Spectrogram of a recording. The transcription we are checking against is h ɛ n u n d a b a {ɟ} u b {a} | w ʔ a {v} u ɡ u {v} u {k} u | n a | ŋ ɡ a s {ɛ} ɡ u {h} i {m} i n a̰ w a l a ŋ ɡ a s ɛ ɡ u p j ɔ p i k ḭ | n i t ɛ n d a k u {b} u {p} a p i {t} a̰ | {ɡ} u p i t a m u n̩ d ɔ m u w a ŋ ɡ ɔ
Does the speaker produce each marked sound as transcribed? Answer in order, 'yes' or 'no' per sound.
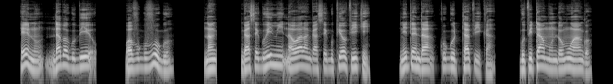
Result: no, no, yes, yes, no, yes, yes, yes, no, no, no, yes

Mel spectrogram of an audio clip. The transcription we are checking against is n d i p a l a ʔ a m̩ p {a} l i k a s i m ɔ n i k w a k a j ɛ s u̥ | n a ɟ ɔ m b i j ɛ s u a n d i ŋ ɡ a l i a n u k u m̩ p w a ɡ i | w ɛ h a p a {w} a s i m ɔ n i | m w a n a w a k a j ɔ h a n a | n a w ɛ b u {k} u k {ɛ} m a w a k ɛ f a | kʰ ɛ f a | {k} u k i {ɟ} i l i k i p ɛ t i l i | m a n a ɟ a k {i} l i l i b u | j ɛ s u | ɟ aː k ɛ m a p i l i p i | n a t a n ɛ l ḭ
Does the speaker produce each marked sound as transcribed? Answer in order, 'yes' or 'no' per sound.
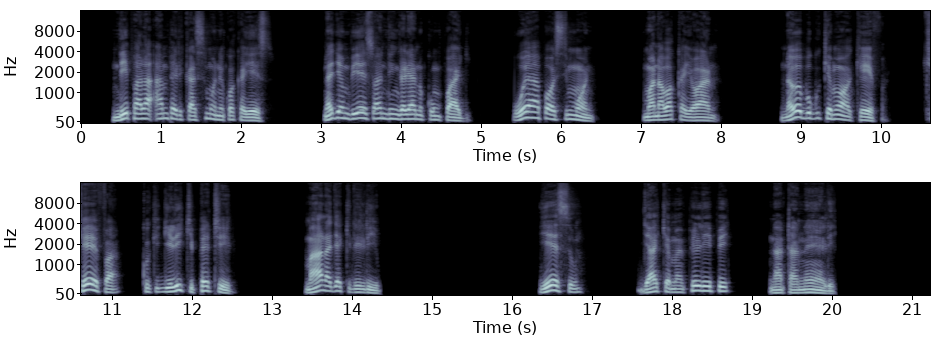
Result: no, yes, no, yes, yes, no, yes

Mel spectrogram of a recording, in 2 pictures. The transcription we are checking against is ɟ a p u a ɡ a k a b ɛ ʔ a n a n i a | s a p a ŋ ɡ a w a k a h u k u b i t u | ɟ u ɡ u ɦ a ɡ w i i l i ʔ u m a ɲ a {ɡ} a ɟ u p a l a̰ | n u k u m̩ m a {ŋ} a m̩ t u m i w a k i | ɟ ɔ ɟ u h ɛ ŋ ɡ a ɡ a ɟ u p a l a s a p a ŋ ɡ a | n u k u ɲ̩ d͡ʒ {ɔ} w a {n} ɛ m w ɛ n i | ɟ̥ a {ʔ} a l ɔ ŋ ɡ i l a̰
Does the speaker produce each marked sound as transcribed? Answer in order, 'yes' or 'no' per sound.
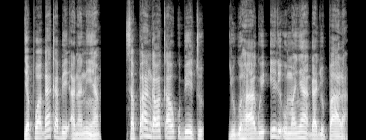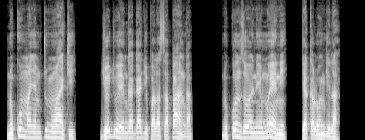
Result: yes, no, yes, yes, no

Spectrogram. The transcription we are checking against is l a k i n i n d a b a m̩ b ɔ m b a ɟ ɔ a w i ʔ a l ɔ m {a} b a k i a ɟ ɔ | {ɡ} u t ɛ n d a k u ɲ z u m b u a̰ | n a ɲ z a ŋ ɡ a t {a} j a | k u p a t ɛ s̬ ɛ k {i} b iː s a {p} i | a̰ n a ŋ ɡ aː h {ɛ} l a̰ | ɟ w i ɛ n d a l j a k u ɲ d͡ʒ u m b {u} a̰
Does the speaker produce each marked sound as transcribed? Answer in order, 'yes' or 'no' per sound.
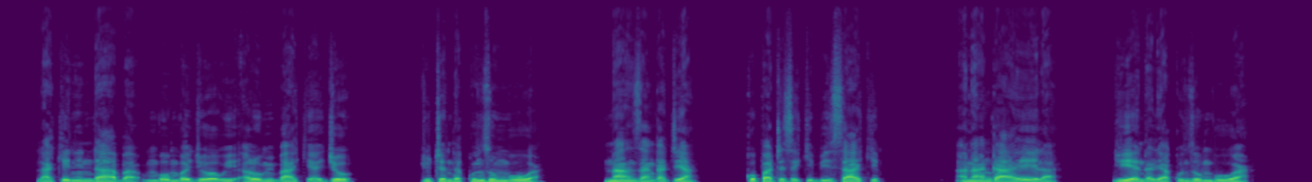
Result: no, no, no, yes, no, yes, yes

